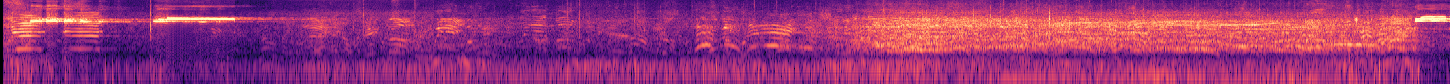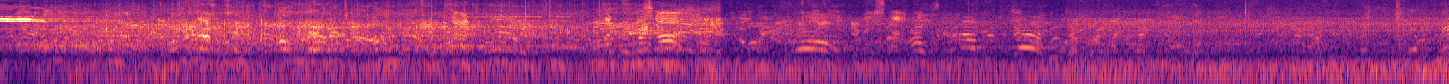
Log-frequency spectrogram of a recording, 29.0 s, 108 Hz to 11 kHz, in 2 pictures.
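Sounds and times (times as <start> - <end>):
whistle blasts: 0.2 - 3.0, 14.0 - 15.2
many people chattering: 2.0 - 28.9.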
